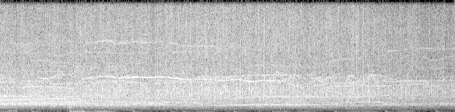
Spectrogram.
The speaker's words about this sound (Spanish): Así que un aplauso también para ese gran valor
